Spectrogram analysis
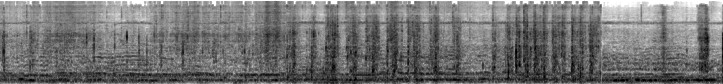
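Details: Honey bees from a wild forest colony as their honey is harvested: a continuous low droning hum beneath dense crackling and rustling from the comb being worked.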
